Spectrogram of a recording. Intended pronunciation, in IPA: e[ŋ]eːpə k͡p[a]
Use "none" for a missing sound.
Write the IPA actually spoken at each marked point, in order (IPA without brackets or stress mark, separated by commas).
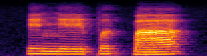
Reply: ŋ, a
